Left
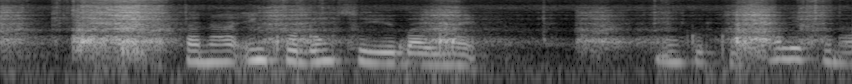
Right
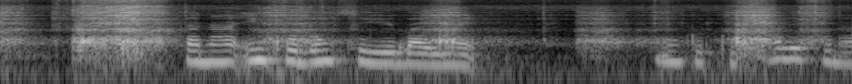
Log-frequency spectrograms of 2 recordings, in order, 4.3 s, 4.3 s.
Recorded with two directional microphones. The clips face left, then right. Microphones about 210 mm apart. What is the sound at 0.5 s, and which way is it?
Zipper, 10° left (ahead or behind).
